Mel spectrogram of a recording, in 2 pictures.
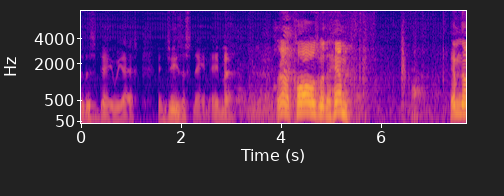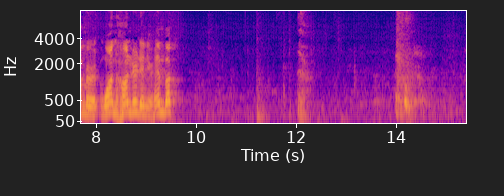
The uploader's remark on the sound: ESCBC Easter Morning Second Service recorded on 04/09/2023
